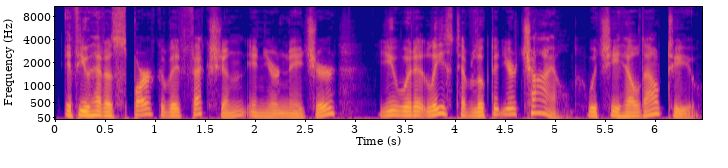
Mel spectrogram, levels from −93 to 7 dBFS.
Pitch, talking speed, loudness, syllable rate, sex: 120 Hz, 230 wpm, -19 LUFS, 5.2 syllables/s, male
